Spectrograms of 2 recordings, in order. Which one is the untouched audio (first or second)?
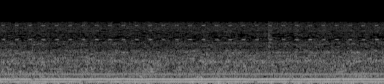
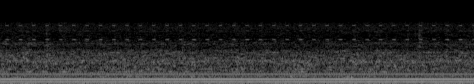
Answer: second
